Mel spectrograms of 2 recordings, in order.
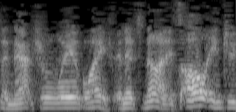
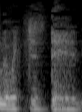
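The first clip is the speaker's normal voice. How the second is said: softly sung, much quieter; quiet singsong; 5 semitones lower, 9 dB quieter than usual. Pretend. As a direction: let it drop to a soft little tune. Sings after the jingle.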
